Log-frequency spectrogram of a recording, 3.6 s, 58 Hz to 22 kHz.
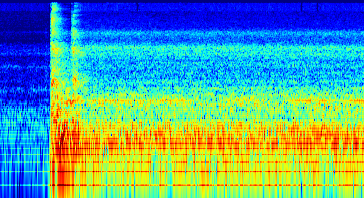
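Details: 10 HP phase converter idler motor after being opened up and repaired to stop its squeal; it kicks on with a thump and settles into a smooth, even hum with a faint steady tone, no squeal.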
